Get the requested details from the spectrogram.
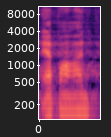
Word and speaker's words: ephod: He puts on what's called an ephod. E-P-H-O-D, I don't know how you pronounce that. Ephod, that's the way I'm pronouncing it.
